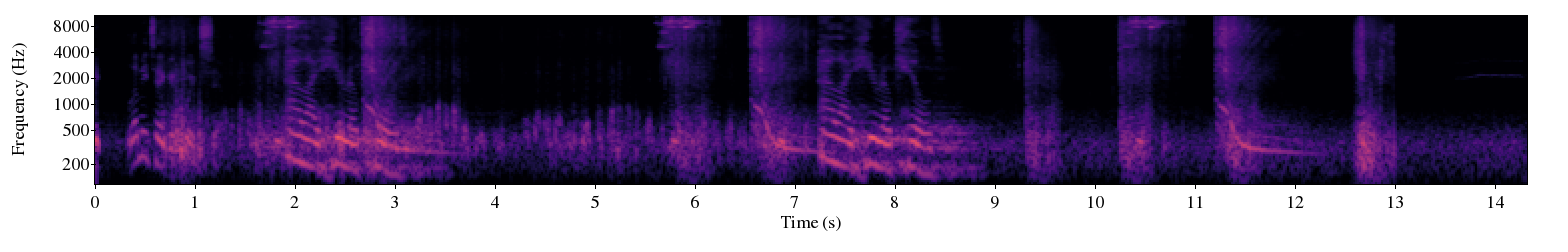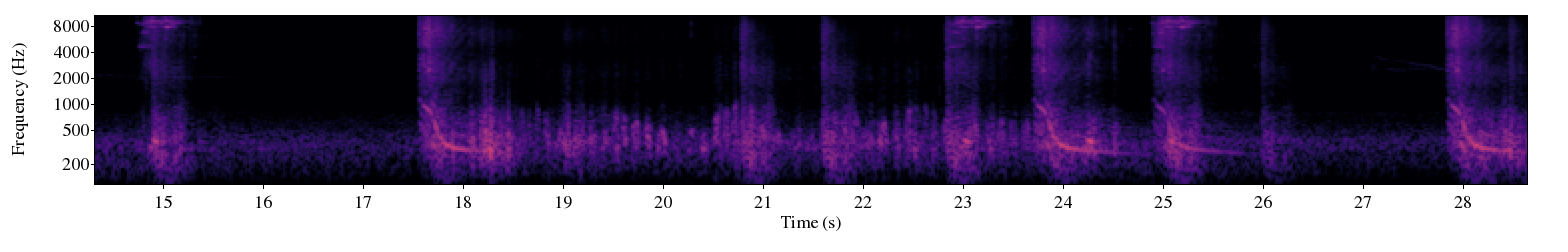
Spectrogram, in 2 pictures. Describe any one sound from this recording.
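Game sound effects of spells and weapons burst and whoosh again and again.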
